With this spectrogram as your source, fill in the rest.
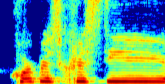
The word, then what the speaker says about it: Corpus Christi: There's like Corpus Christi, or I'm sure I'm pronouncing that wrong.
